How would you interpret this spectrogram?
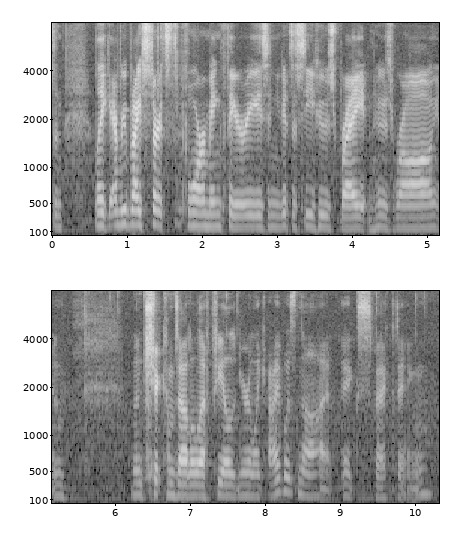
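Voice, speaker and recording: A streamer with a medium-pitched voice talks in a casual, informal way, as if among friends on a panel. There is some light noise behind the voice. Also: fairly bright tone. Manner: informal, mild swearing. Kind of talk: casual chat.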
